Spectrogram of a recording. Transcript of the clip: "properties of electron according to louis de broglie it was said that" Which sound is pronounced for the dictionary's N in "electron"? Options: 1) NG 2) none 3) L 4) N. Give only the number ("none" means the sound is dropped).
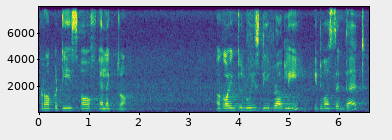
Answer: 2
